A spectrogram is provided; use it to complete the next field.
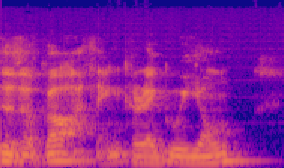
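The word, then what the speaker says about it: Reguilón: me on the pronunciation, Reguilon. Well, it's as good as I've got, I think, Reguilon. He's got the double L, so that's normally a Y sound.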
